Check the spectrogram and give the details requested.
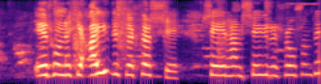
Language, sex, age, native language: Icelandic, male, 12, Icelandic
